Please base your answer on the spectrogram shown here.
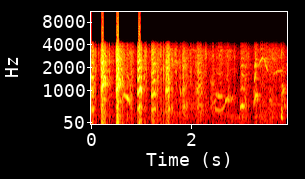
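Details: A Staffordshire Bull Terrier gives sharp, hoarse yelps, then wavering, rising-and-falling whines, crying to get to another dog; the cries sound strikingly like a chimp or monkey.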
